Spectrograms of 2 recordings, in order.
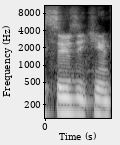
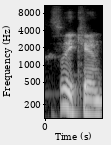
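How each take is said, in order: First: The name begins with a 'Suzy' sound. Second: The name begins with a 'Sui' sound. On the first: The speaker calls it wrong. "I always struggled with pronouncing the name" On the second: The speaker calls it right. "now I know as an adult, it's Suicune"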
